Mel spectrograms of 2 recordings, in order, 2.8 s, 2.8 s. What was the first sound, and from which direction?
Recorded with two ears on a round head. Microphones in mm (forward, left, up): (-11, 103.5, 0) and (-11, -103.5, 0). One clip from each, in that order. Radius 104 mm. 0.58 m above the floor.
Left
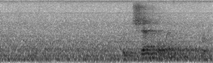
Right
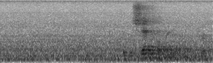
A man speaking, 5° left (ahead or behind).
